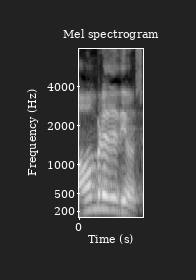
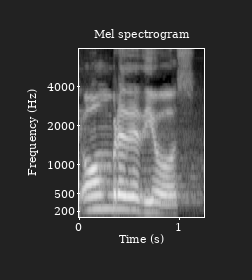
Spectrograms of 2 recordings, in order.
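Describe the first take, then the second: First: Said in the usual way. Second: Slow, drawn-out Hombre de Dios; solemn title. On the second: Shown as a demonstration. Pastor stressing Paul's words to Timothy, slow and solemn. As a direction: dwell on Hombre, very slowly. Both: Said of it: "Noten lo que le llama".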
